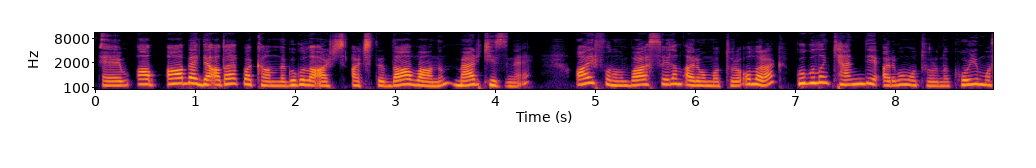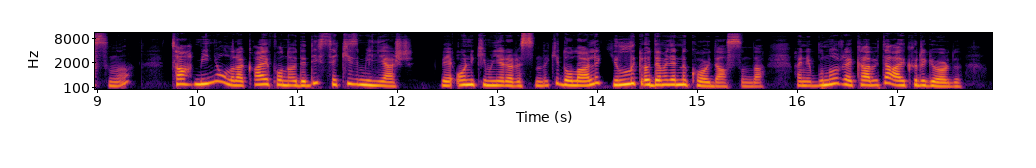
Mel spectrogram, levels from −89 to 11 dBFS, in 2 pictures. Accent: native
